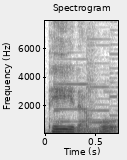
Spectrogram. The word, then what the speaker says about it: 提: 제로 읽는 한자는 주로 세이라고 발음 나지만 끌제만 대이라고 읽는 점 주의하시기 바랍니다.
